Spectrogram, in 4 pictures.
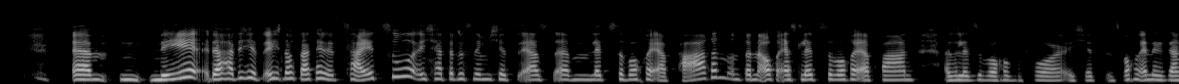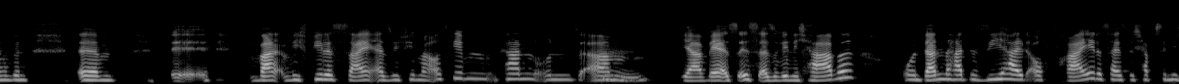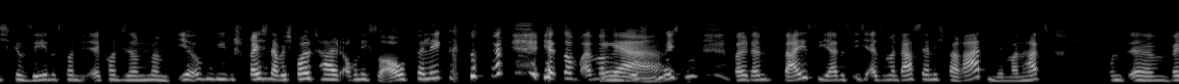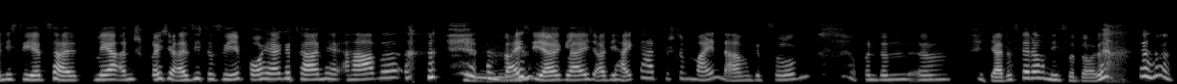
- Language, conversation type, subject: German, advice, Welche Geschenkideen gibt es, wenn mir für meine Freundin nichts einfällt?
- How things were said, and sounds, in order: laugh; joyful: "jetzt auf einmal mit ihr sprechen"; anticipating: "Ja"; stressed: "verraten"; joyful: "jetzt halt mehr anspreche, als … nicht so doll"; laugh; stressed: "meinen"; laugh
